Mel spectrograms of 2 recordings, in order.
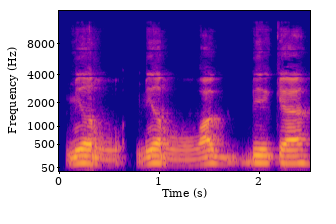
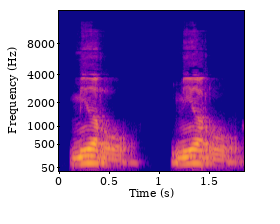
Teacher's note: ra-nya dibaca tafkhim dibaca tebal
